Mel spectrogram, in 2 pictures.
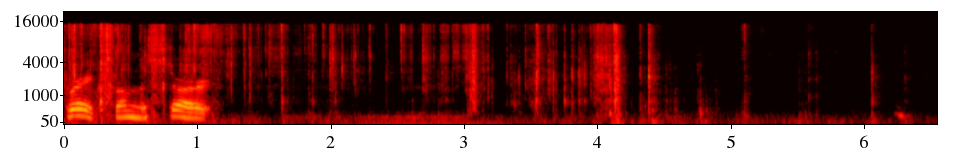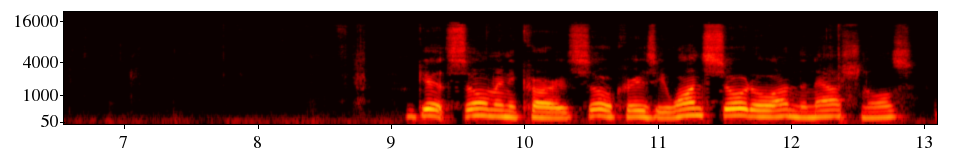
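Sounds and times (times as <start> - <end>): foil wrapper crinkling: 0.0 - 6.3
cards being handled: 0.0 - 9.1.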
